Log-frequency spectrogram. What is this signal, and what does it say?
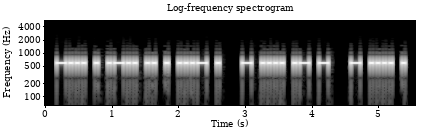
Morse code, heard as a keyed tone, about 25 wpm, 600 Hz. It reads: BELIEVE THAT THE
